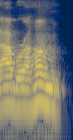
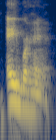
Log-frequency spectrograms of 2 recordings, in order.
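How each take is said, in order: First: The name is pronounced with Hebrew sounds. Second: The name is pronounced with English sounds. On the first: "Abraham in Hebrew" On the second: "Abraham in English"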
